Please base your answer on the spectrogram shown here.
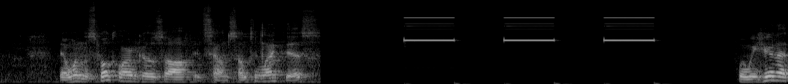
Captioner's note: smoke alarm beeping 3 times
